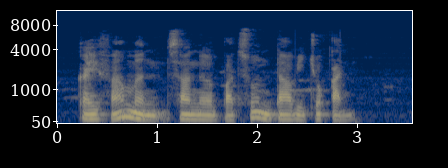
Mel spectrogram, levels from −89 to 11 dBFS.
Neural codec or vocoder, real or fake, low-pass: none; real; 7.2 kHz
